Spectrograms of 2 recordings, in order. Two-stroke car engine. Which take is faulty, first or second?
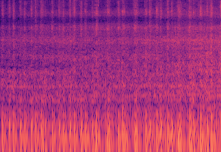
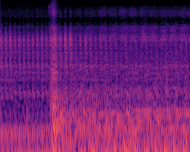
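second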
